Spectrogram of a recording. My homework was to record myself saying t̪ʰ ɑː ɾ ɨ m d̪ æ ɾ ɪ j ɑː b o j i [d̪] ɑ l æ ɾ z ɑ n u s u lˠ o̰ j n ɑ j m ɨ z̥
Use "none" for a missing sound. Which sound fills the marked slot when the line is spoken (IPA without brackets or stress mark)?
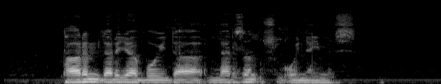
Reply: d̪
